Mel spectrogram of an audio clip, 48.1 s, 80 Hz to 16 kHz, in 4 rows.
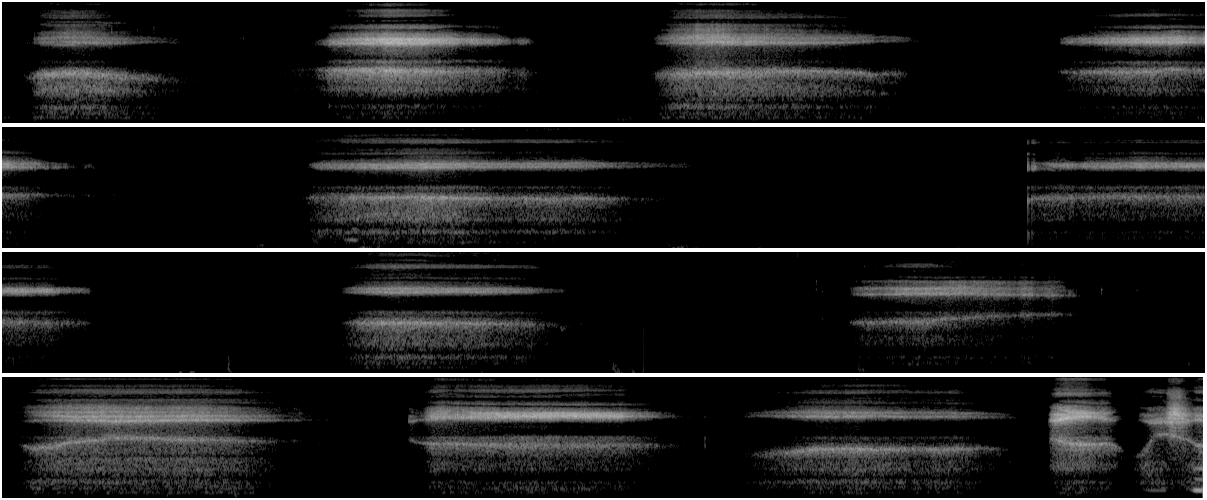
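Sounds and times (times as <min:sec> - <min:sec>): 
person breathing in sleep: 0:00.2 - 0:02.0, 0:03.0 - 0:05.4, 0:06.5 - 0:09.2, 0:10.6 - 0:13.0, 0:15.0 - 0:18.8, 0:22.3 - 0:25.0, 0:27.4 - 0:29.8, 0:32.5 - 0:34.8, 0:36.2 - 0:39.2, 0:40.2 - 0:48.0.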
